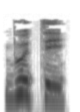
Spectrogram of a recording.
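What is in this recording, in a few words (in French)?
"beaute", French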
